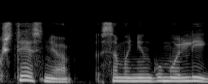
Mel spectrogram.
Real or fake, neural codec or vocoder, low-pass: fake; codec, 16 kHz, 2 kbps, X-Codec, WavLM features, trained on Multilingual LibriSpeech; 7.2 kHz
